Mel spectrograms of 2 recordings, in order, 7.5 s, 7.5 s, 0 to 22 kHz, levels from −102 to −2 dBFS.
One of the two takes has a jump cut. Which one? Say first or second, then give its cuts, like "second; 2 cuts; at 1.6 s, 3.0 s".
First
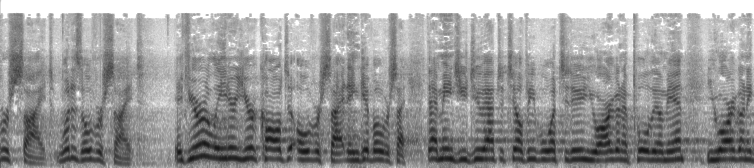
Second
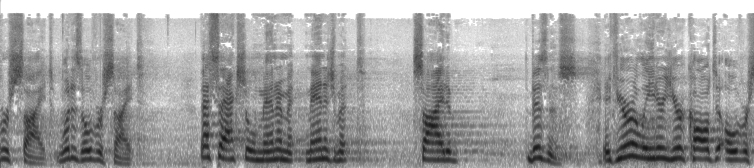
first; 1 cut; at 1.7 s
